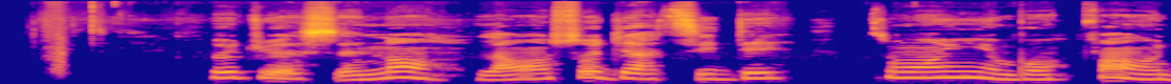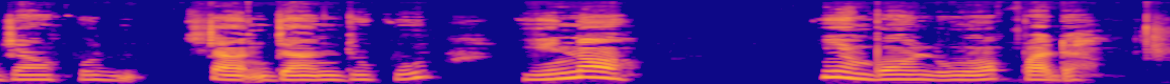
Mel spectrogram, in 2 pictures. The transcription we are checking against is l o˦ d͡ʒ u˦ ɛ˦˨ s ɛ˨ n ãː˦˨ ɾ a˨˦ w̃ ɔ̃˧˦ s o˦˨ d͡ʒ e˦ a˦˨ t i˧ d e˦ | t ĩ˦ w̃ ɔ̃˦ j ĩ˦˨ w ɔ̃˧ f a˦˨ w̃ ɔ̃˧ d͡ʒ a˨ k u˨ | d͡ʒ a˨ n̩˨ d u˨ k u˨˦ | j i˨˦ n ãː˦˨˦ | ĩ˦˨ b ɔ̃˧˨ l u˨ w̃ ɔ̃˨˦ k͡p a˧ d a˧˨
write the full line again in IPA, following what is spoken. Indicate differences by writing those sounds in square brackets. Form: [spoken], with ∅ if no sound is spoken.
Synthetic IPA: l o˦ d͡ʒ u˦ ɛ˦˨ s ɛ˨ n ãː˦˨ [l] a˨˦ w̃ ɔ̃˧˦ s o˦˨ d͡ʒ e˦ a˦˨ t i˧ d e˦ | t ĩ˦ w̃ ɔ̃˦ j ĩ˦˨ [b] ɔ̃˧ f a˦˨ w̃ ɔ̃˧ d͡ʒ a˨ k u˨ | d͡ʒ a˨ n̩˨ d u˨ k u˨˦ | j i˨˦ n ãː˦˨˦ | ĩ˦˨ b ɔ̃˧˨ l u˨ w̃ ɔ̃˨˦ k͡p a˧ d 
